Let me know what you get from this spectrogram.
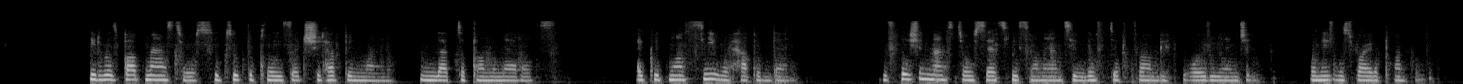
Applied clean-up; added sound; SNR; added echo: neural mask model RNNoise.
